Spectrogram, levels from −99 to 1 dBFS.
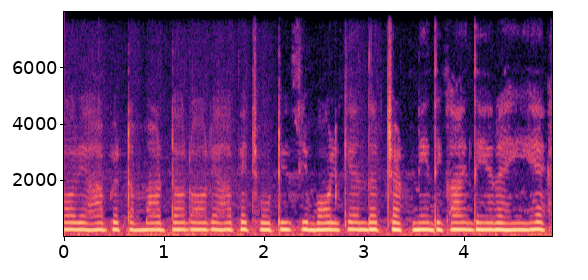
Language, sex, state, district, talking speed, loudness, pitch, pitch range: Hindi, female, Punjab, Pathankot, 210 wpm, -13 LUFS, 245 Hz, 240-245 Hz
